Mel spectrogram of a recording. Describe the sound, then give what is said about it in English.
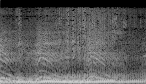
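A loud motorcycle engine outside a biker bar in Sturgis, South Dakota rumbles steadily, its pitch rising and falling with a couple of revs over a low, throbbing idle. “How about outside this biker bar in Sturgis, South Dakota, what they think of the new, well-balanced Equilibrium cigars?”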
